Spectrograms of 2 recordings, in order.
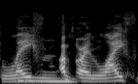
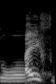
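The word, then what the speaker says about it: Leif: Yeah, people think his name was pronounced Life Garrett. It was Life Garrett, like the game of life.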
